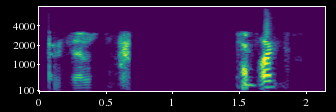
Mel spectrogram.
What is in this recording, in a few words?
Police, scanner audio; ThompsonPeakHigh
